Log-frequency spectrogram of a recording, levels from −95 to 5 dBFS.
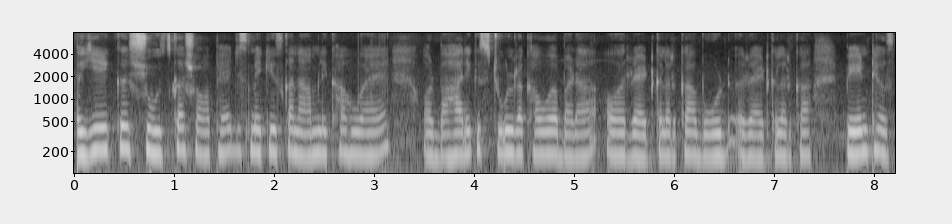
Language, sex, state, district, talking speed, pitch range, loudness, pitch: Hindi, female, Bihar, Lakhisarai, 240 wpm, 175-195 Hz, -23 LUFS, 185 Hz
